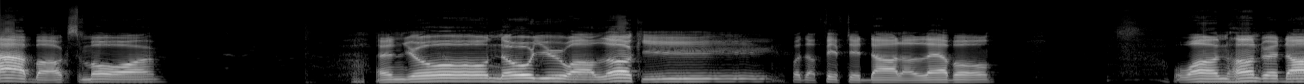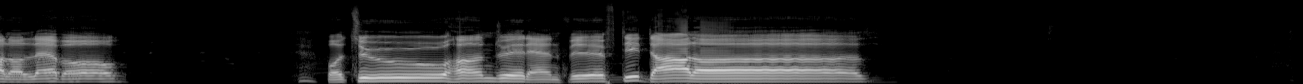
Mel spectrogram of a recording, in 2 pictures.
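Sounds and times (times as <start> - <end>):
background vocals: 0.0 - 1.8, 3.1 - 10.0, 11.2 - 14.4, 16.0 - 21.9.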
